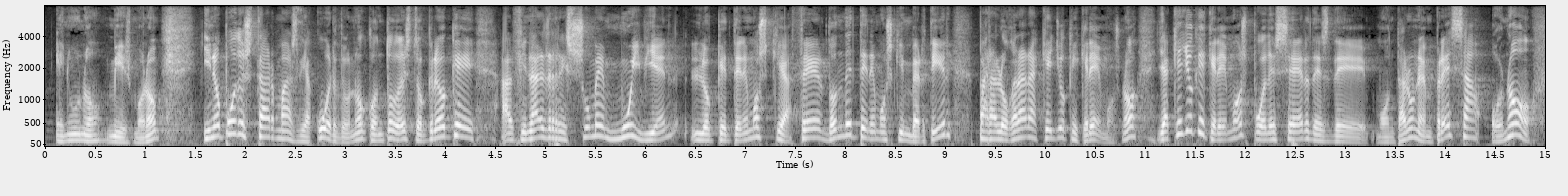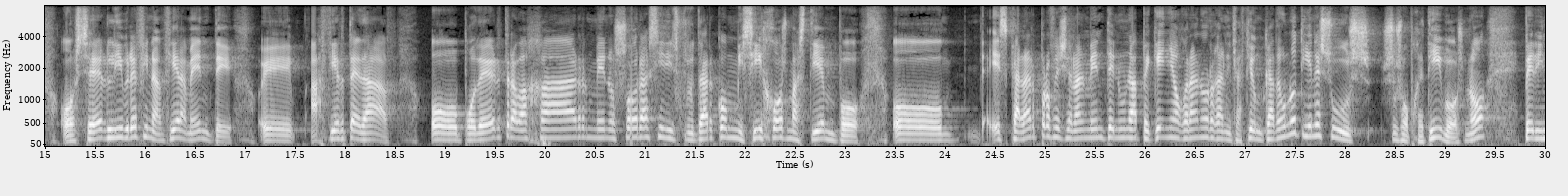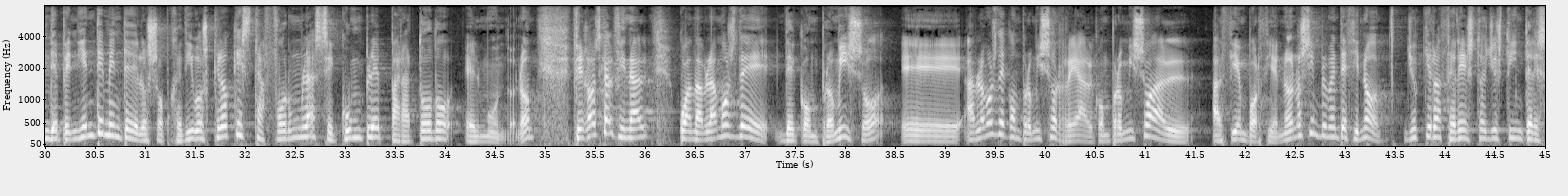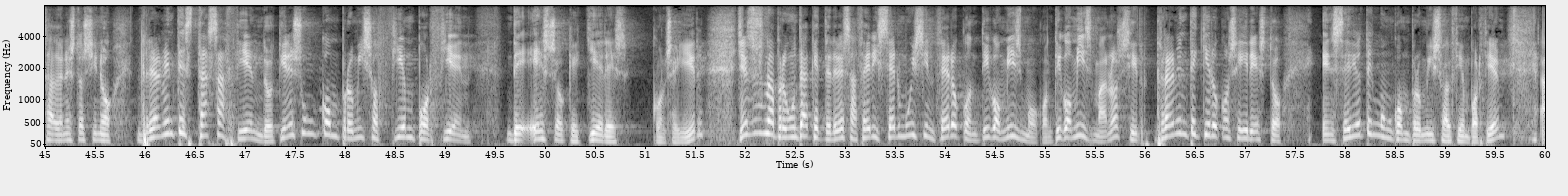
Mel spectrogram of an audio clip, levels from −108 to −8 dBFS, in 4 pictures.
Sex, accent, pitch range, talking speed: male, Spanish, 140-200 Hz, 175 wpm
